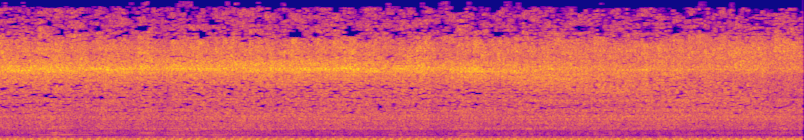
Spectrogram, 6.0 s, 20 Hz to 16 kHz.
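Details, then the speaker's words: Honda Vario 125 bored up to 140cc with FIM piston: fast idle with coarse, uneven clatter over the exhaust beat, running rough; torn down hot right after, a part found wobbling loose. "Nah teman-teman setelah kita mengetahui suaranya mendengarkan dan mengetahui hidupnya tadi hidupnya agak kasar ya"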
